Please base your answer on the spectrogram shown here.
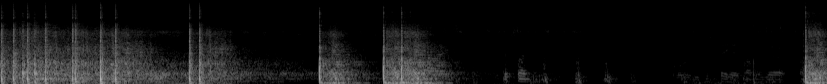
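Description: Rapid gunfire from a military video game close-quarters training exercise with AI squads, sharp bursts of cracks in the first four seconds, then sparser softer shots and clicks, with a voice talking faintly over parts of it.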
